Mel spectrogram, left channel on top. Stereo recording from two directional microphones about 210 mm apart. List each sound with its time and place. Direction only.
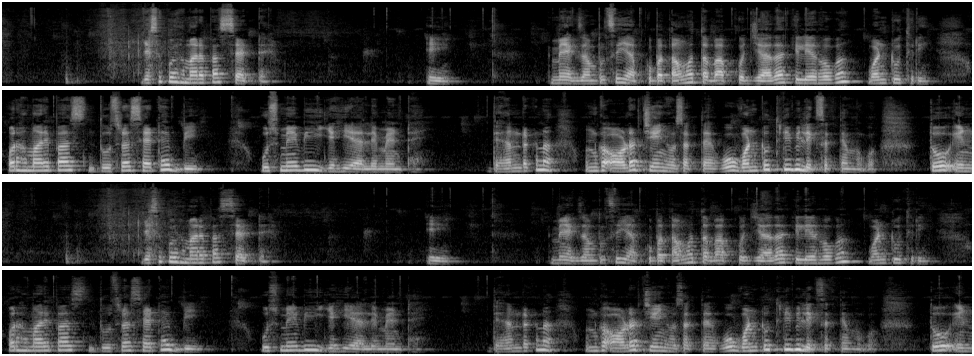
1.3 s speech: 30° left (ahead or behind)
5.5 s speech: 35° left (ahead or behind)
